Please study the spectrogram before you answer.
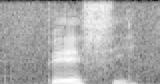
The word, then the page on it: pesi: wamesa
